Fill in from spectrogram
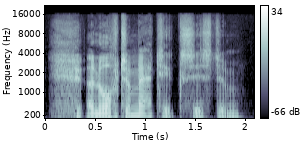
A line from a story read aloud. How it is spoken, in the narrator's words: said, and gave a small sigh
